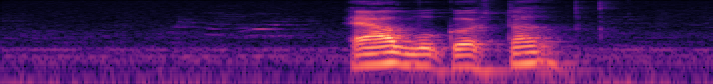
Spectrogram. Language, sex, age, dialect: Faroese, male, 61+, Norðurstreymoy/Eysturoy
